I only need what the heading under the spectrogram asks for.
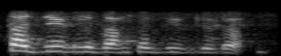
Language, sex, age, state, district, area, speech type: Sanskrit, female, 18-30, Kerala, Wayanad, rural, conversation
